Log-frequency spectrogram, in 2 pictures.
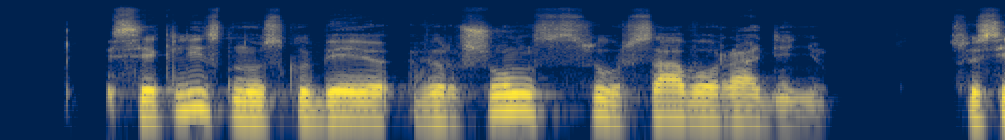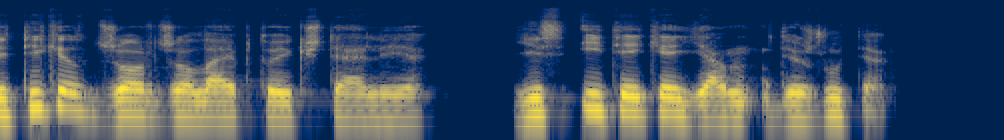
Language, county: Lithuanian, Vilnius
